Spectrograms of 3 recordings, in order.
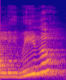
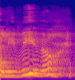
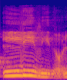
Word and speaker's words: libido: Y probablemente, como es muy parecida al adjetivo líbido, líbida, que se escribe con V, la gente pronuncia libido mal. Y la pronuncian como líbido, la líbido. Y le ponen la tilde. Pero no, es llana, con B, y no lleva tilde.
